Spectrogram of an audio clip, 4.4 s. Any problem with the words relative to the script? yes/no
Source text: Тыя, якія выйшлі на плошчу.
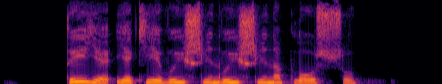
yes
